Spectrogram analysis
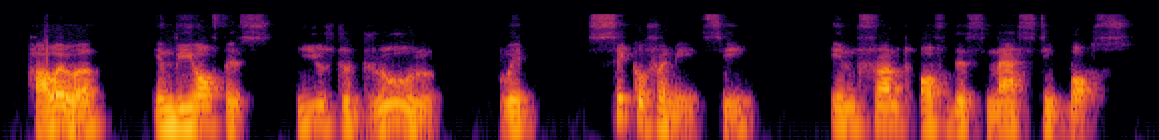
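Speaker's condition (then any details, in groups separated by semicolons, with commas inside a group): No condition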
